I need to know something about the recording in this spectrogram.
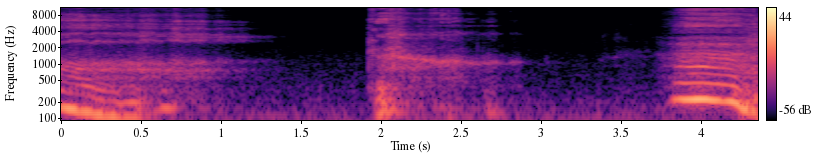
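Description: A man's sighs: one falling sigh at the start, a breathier sound about two seconds in, and a louder falling sigh or groan near the end.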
